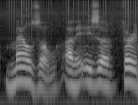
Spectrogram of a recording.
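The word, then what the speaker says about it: Mousehole: there's a place called Mousel that's written. It's in It's Cromwell. Spelled. It's spelled as mouse hole, but it's pronounced Mousel, and it is a very nice little place in Cornwall.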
